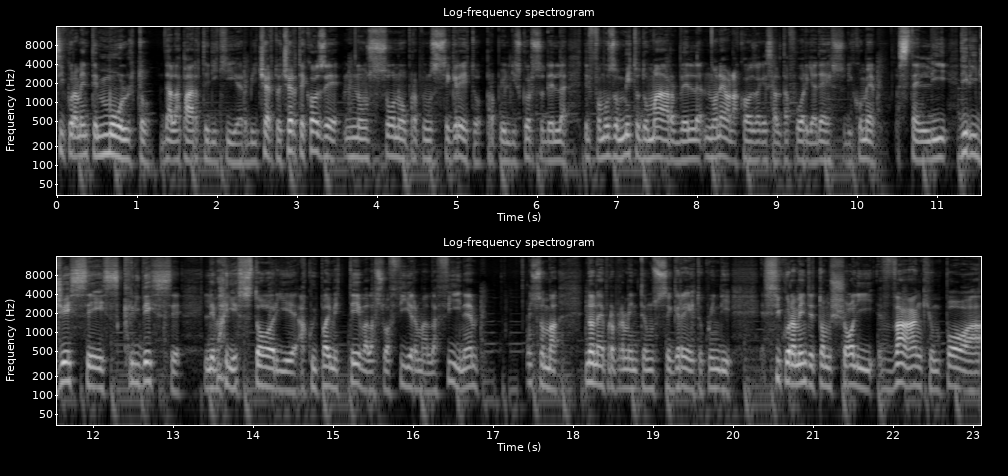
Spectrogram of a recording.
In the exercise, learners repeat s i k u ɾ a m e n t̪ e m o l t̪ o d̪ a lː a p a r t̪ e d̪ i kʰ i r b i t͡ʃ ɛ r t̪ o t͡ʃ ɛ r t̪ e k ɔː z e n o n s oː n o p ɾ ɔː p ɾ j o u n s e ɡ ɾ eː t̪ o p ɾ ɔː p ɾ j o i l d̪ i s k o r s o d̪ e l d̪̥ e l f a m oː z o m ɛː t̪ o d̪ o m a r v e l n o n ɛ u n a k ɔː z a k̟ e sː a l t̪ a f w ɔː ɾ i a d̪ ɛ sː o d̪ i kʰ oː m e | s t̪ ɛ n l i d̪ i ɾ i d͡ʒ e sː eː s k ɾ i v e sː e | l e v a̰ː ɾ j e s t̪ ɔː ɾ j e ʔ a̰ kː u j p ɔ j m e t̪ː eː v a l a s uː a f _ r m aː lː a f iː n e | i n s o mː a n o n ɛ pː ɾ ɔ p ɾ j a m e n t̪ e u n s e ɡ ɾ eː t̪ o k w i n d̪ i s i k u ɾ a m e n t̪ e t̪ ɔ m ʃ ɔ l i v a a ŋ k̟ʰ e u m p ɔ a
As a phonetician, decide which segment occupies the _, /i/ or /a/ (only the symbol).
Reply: i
